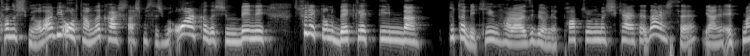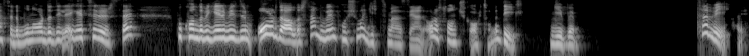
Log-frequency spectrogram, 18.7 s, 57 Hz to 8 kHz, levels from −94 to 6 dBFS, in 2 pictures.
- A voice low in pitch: No, high, 245 Hz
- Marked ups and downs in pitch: Yes, wide, 5.8 semitones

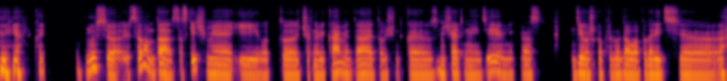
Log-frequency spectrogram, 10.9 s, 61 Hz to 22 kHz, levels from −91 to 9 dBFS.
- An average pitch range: No, narrow, 1.4 semitones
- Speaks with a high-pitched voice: No, low, 100 Hz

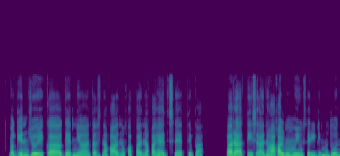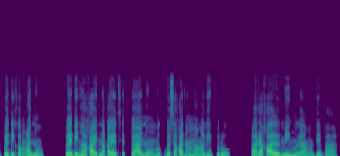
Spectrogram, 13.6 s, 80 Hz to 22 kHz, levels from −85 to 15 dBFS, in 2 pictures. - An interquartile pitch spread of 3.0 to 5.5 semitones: No, narrow, 2.5 semitones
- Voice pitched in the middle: No, high, 245 Hz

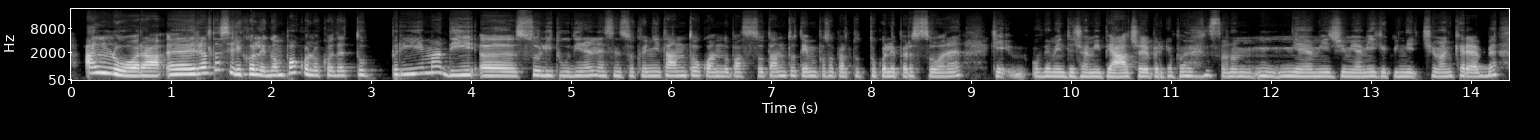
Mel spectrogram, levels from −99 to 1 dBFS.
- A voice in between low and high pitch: No, high, 195 Hz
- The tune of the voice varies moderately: Yes, average, 3.2 semitones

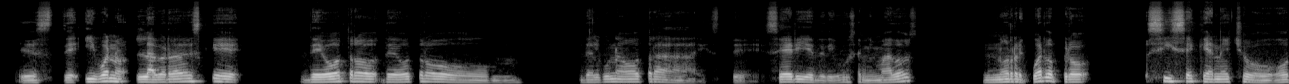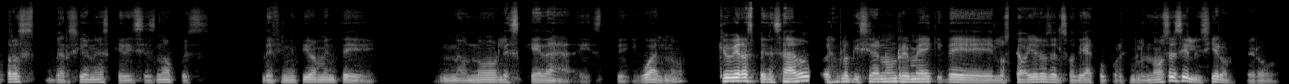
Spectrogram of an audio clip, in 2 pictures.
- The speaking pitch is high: No, low, 115 Hz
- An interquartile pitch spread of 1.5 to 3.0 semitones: No, average, 4.3 semitones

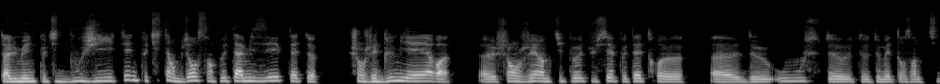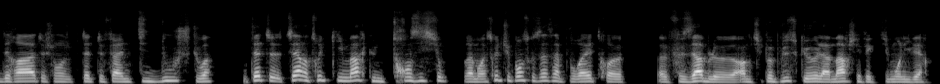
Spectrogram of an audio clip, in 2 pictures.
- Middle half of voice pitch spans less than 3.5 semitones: No, average, 3.8 semitones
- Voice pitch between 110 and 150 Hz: Yes, medium, 140 Hz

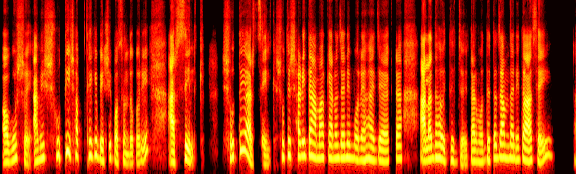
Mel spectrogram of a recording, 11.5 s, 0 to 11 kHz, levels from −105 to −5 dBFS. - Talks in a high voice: Yes, high, 210 Hz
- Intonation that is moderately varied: Yes, average, 3.9 semitones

